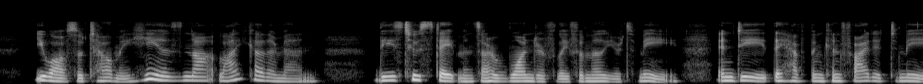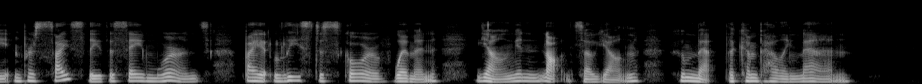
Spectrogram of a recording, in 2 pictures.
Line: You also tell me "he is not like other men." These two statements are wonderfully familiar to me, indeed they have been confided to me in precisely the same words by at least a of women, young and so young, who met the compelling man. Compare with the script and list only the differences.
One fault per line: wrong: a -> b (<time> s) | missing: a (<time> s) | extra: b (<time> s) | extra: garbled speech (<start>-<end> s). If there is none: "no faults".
extra: score (12.5 s)
extra: not (14.6 s)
